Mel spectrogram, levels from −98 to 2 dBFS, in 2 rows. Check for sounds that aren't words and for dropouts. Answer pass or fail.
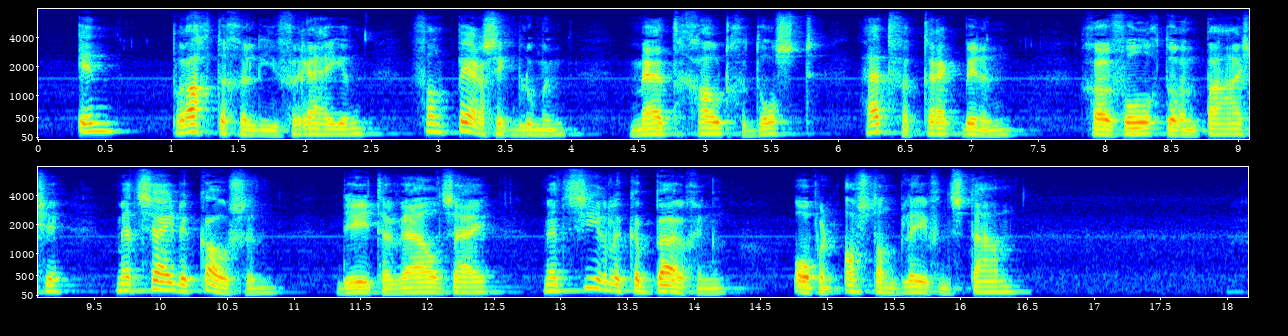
pass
